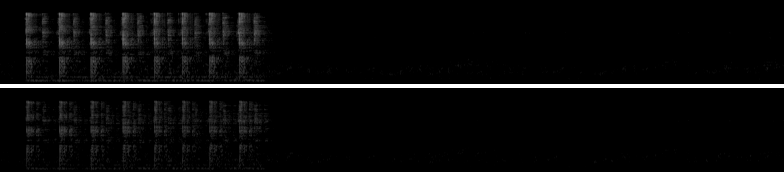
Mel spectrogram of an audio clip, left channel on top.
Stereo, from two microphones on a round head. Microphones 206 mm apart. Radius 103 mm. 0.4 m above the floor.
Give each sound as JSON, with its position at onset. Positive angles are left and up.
{"t": 0.2, "sound": "scissors", "side_deg": 45, "distance_m": 4.5}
